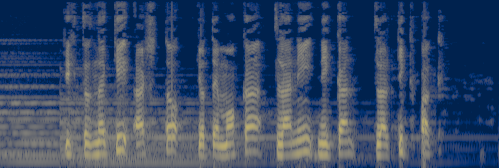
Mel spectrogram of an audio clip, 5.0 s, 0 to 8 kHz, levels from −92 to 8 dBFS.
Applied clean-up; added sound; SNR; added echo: none; Bell; 18 dB; none.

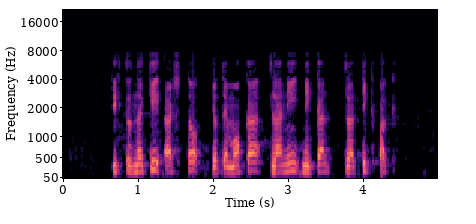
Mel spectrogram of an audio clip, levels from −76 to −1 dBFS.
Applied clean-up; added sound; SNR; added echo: none; none; none; none.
